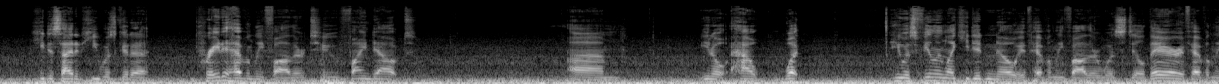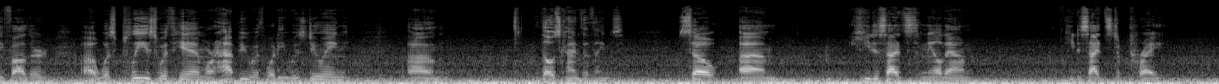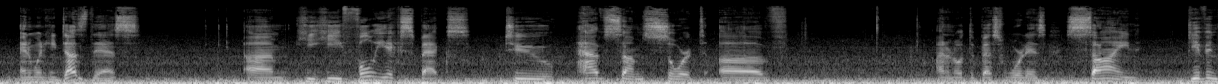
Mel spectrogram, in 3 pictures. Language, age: English, 30-49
